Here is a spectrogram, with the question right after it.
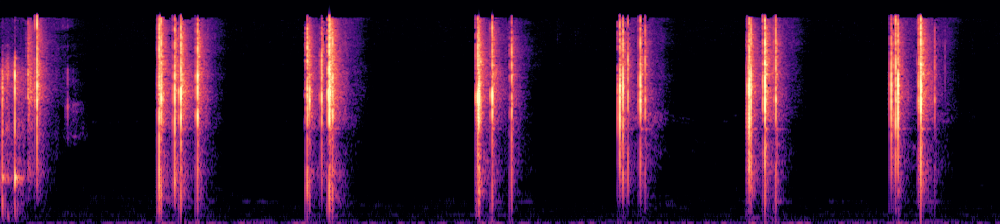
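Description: A hand-sized hollow hard plastic ball, printed white with black patches like a soccer ball, is held close to the mic and tapped with long pink nails. Seven quick bursts of two or three sharp, bright clicks each, with silence between the bursts. The clicks are high and dry, with no low end and almost no ring.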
